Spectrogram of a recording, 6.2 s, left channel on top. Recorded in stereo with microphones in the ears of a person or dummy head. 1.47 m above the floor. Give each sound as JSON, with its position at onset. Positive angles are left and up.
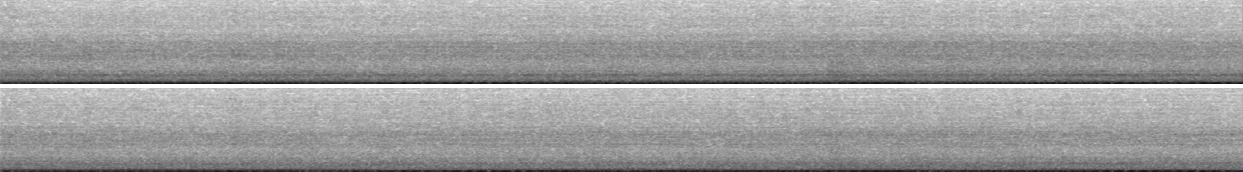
{"t": 0.0, "sound": "an engine running", "side_deg": -20, "distance_m": 1.3}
